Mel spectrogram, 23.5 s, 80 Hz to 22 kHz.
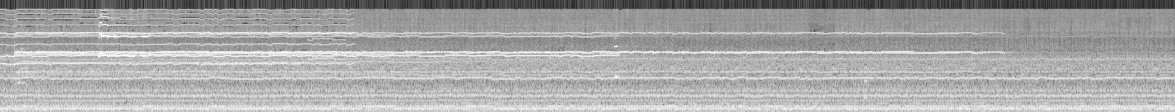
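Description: Korg AG-10 General MIDI sound module playing a dense, atonal cluster of held synthetic tones under MIDI control, forming a steady drone. Its highest tones drop out one after another, about a third, half and most of the way through.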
